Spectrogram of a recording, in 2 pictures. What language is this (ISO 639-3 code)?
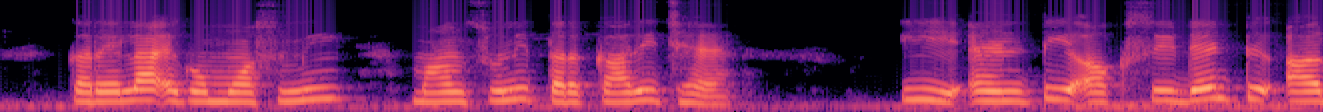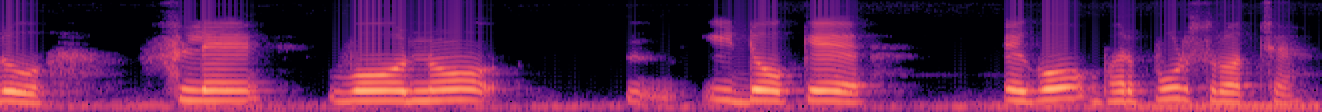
mai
